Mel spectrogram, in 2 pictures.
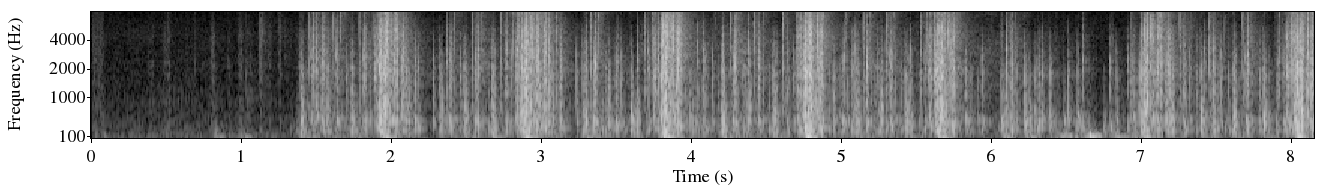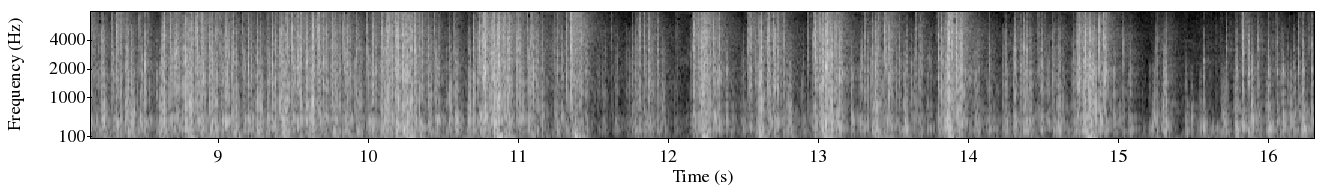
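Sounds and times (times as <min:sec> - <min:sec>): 
paper instrument: 0:01.0 - 0:16.3.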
